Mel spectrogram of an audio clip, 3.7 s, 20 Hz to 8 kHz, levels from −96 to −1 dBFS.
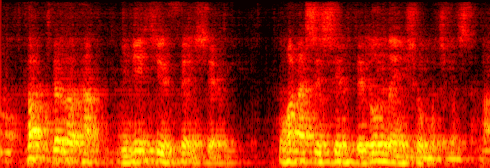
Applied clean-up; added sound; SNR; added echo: neural separator model SepFormer DNS4.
